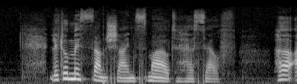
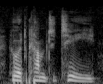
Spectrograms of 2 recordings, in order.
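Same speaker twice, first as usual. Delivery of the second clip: ordinary delivery, nothing marked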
